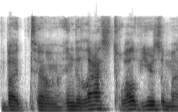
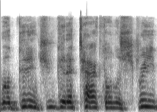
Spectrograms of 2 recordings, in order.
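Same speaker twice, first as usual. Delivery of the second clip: play-acted, high, agitated, worked-up freaking out; 8 semitones higher than usual. Retelling a heated exchange where the other person starts freaking out: imitating someone freaking out. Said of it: "he just starts freaking out on me".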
